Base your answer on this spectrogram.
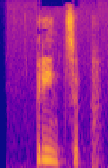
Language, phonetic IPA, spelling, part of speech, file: Russian, [ˈprʲint͡sɨp], принцип, noun, Ru-принцип.ogg
- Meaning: principle (fundamental assumption)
